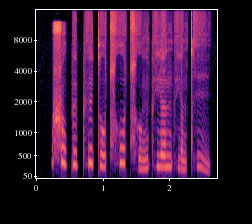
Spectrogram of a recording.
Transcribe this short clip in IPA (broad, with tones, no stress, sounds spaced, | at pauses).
ʂ u˥˧ p y˥˩ pʰ y˥ t̪ u˧˥ t͡sʰ u˥ t͡sʰ ʊ˧˥ ŋ pʰ j ɛ˥ n pʰ j ɛ˨ n t̪ʰ i˥˩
